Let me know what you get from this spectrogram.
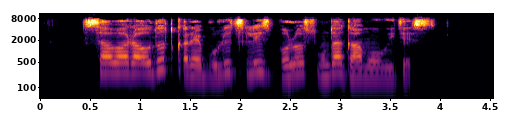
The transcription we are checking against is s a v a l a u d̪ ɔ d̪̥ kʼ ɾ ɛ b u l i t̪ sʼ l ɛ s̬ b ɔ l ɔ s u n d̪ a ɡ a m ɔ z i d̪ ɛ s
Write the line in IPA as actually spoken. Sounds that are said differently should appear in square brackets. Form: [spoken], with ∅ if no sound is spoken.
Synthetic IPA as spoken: s a v a [ɾ] a u d̪ ɔ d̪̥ kʼ ɾ ɛ b u l i t̪ sʼ l [i] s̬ b ɔ l ɔ s u n d̪ a ɡ a m ɔ [v] i d̪ ɛ s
